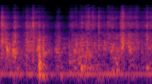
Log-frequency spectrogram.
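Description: Rummaging through a box of packaged fishing lures: crinkly packaging rustling, with a few sharp clicks and knocks as items are moved.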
